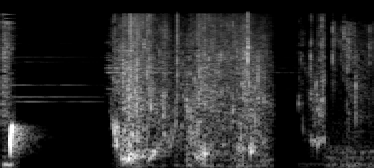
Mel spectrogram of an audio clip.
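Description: Wet face-mask paste plopping once with a quick rising pitch, then about a second of soft squelching as it is worked.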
